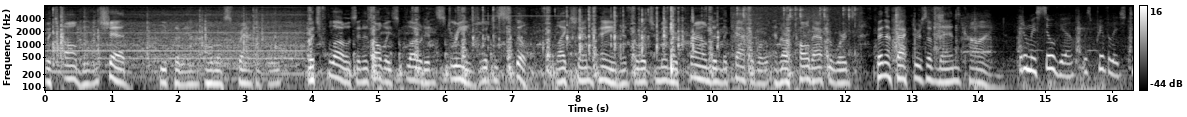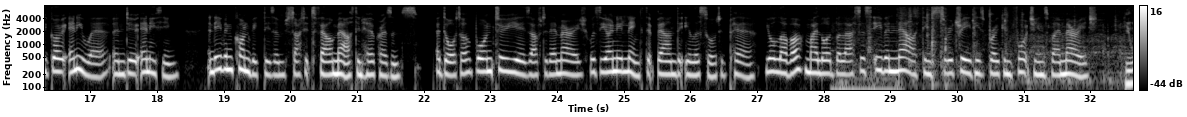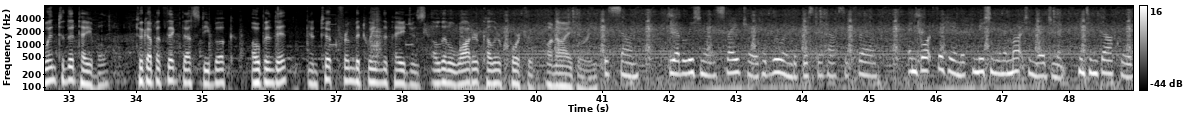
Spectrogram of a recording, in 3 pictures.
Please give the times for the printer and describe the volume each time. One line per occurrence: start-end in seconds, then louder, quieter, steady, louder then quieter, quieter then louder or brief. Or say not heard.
0.0-16.4 quieter
28.1-48.9 louder.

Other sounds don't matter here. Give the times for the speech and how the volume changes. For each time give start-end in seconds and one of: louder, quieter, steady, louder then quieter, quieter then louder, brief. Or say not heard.
0.0-48.9 steady.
